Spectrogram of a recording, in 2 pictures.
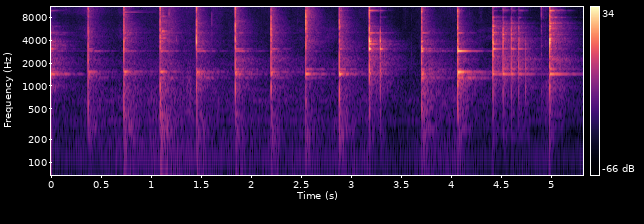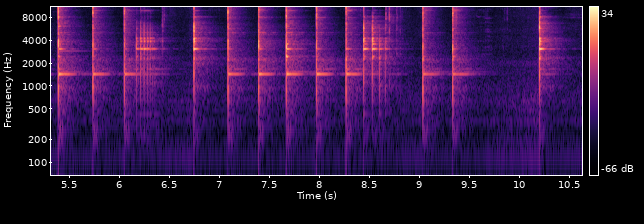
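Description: Hand hammer striking a red-hot steel horseshoe on an anvil in a steady rhythm, about three blows a second, each blow ringing, as the shoe is reshaped on its final heat. The blows stop briefly near the end.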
